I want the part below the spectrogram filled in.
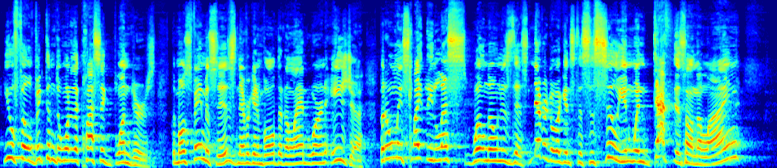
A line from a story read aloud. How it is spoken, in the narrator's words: cried the hunchback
